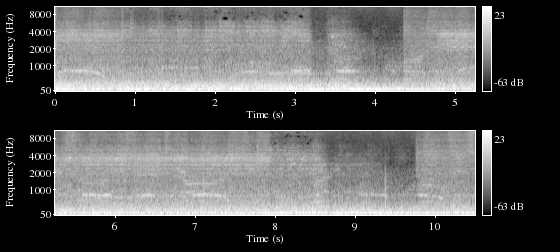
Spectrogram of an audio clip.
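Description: A song playing on the car stereo, heard inside the cabin over a steady low rumble of road and engine noise.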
